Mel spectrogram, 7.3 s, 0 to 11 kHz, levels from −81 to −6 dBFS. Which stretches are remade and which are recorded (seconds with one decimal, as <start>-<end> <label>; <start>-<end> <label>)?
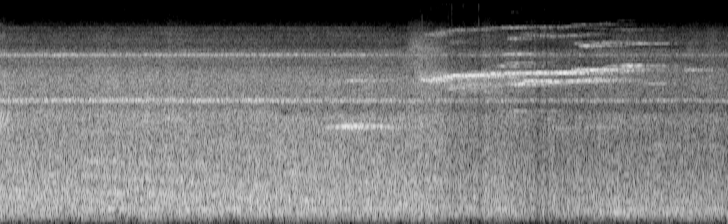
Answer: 0.0-7.3 remade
